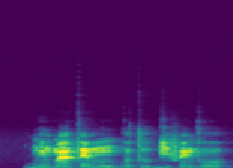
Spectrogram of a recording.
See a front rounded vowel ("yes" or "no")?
no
